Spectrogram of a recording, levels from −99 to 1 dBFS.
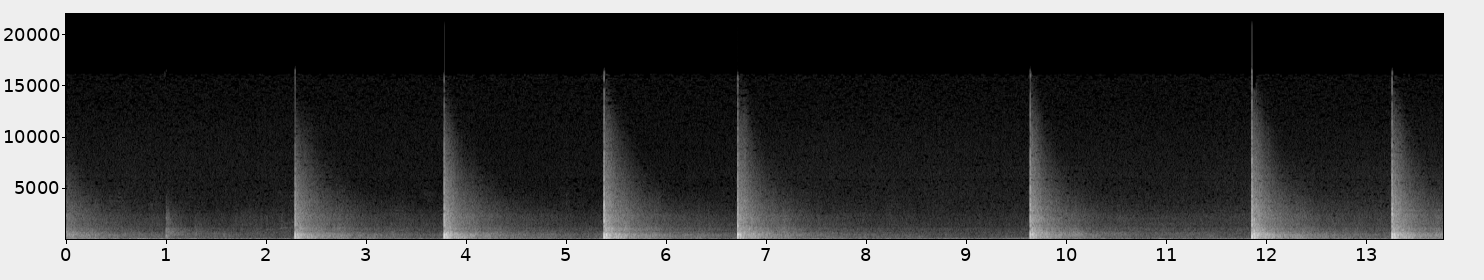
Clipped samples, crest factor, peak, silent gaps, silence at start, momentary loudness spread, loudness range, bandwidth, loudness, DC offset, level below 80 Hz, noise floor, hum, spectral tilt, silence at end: under 0.1%; 30 dB; 0 dBFS; none; 0 s; 27 LU; 6 LU; 16.5 kHz; -26 LUFS; under 0.1%; -48 dBFS; -56 dBFS; none; -5.5 dB/octave; 0 s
